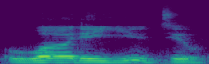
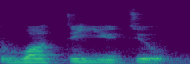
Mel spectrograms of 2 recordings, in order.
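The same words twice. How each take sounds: First: The T in 'what' is a quick flap. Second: The T in 'what' is a clear T. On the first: The speaker calls it right. "it sounds like" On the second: The speaker calls it wrong. "It's not"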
